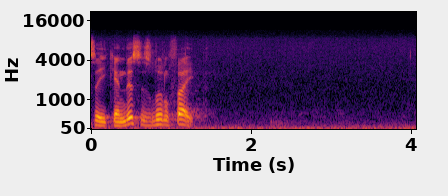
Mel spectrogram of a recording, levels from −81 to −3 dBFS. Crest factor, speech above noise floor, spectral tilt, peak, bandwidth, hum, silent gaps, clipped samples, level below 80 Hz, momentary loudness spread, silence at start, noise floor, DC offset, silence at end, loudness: 20 dB; 21 dB; -4 dB/octave; -6 dBFS; 12 kHz; none; none; under 0.1%; -46 dBFS; 24 LU; 0 s; -44 dBFS; under 0.1%; 0 s; -23 LUFS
